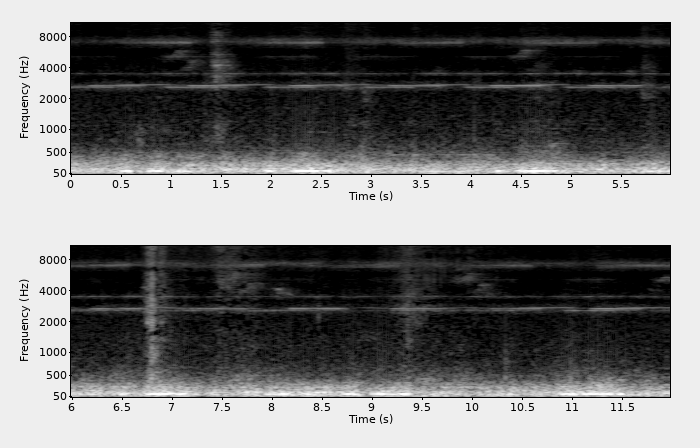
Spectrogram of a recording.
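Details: Outdoor low rumble in gentle pulses, with steady high whining tones and a few sharp knocks, and no animal call.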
